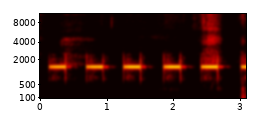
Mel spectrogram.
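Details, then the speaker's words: CPR metronome on a defibrillator during training, with regular paired electronic tones at about 107 per minute pacing chest compressions within the 100–120 per minute target. "we continue with our monitoring our rates make sure that we are between 100 and 120"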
